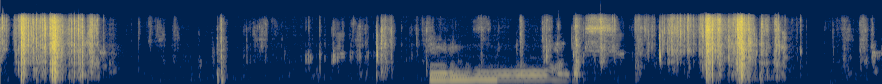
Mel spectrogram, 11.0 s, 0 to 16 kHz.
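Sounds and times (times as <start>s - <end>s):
foil pack tearing open: 0.0s - 1.3s, 7.2s - 10.0s
cards clicking and rustling: 0.0s - 5.4s, 6.5s - 11.0s
man humming a note: 5.4s - 7.2s.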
